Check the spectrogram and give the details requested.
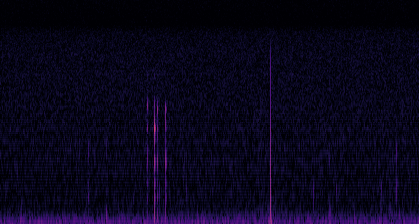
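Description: Quiet, irregular gurgles and squelching pops over a faint hum; hunger-related stomach rumbling.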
